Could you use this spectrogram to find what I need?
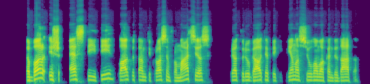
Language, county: Lithuanian, Klaipėda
